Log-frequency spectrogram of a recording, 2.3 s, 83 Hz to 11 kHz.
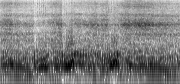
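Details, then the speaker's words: Yamaha 123cc single-cylinder dirt bike after rebuild with Temu cylinder kit, as a fuel leak is checked: fast idle with small wavering blips and light top-end noise; idle a bit high, but quieter and less clangy than with the old parts. "a little high on that idle there but did it stop leaking"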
